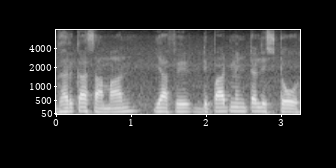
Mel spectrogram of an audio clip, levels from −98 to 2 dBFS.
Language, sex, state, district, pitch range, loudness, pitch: Hindi, female, Madhya Pradesh, Dhar, 125-140 Hz, -14 LUFS, 130 Hz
